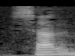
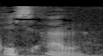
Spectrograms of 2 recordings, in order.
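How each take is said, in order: First: The word starts directly with an s sound. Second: The word starts with a vowel and glottal stop. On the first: "Bisa dibaca sal" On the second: "bisa is'al"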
